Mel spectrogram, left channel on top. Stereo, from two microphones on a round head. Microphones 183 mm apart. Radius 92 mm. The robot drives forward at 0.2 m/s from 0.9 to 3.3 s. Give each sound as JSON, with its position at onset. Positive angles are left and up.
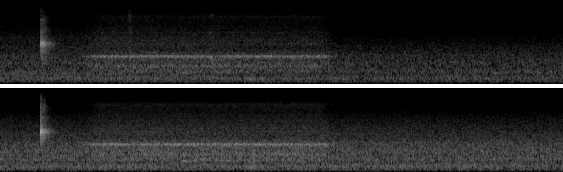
{"t": 0.4, "sound": "a finger snap", "side_deg": -20, "distance_m": 0.5}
